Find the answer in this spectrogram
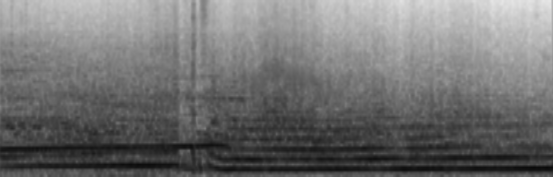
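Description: Subaru Impreza WRX's turbocharged flat-four engine driven hard at high revs. Its pitch climbs slightly, drops sharply about a second and a half in, then holds steady at the lower pitch.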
